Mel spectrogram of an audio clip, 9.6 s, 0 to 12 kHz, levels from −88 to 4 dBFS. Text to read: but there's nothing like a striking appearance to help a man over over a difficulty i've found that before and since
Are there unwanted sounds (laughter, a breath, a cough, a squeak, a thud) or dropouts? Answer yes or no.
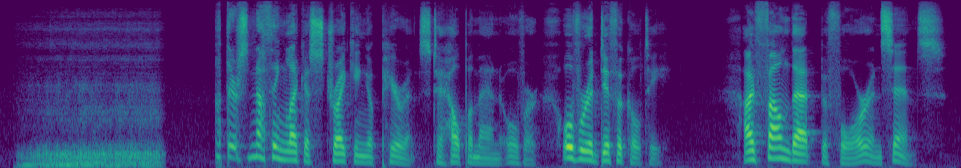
yes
